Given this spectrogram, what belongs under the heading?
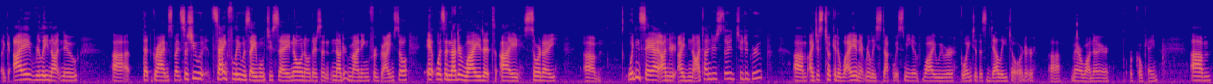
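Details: Adult woman with receptive and expressive aphasia plus apraxia of speech after a brain injury from a fall, speaking more than four years after the injury (aphasia)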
